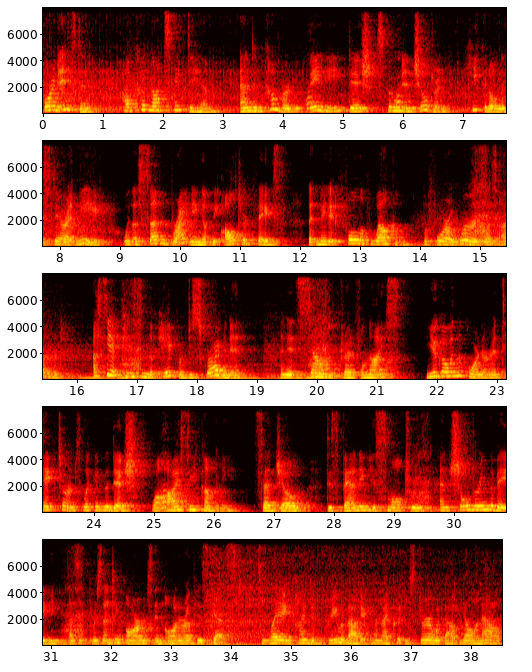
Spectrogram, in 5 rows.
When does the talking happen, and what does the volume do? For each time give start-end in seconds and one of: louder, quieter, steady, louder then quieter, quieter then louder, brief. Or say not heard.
0.0-38.4 steady.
